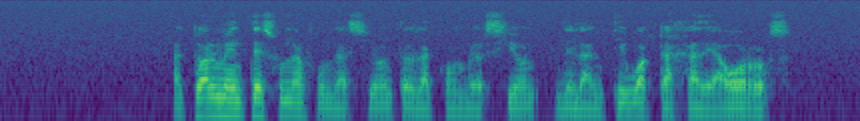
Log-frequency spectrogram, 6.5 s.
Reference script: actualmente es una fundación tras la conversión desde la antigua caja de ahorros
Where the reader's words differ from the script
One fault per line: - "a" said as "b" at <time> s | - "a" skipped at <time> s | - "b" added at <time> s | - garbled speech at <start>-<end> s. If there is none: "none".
- "desde" said as "de" at 4.1 s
